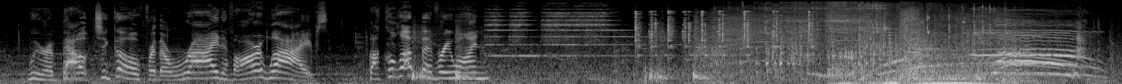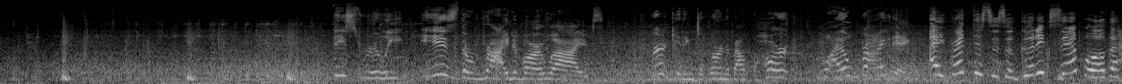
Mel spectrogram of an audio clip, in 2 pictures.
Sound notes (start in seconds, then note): 4.8 bell ringing; 6.3 rollercoaster machinery clinking; 12.0 rollercoaster speeding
